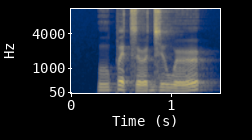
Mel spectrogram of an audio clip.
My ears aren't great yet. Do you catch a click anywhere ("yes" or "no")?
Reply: no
